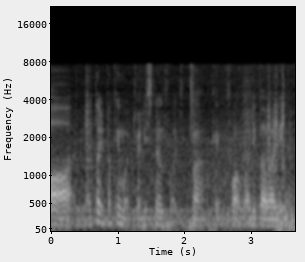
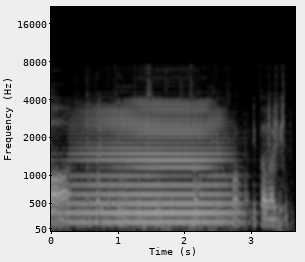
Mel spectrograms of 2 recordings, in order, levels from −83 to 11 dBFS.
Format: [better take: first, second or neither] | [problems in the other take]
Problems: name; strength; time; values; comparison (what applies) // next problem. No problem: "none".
first | noise reduction (neural mask model RNNoise)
